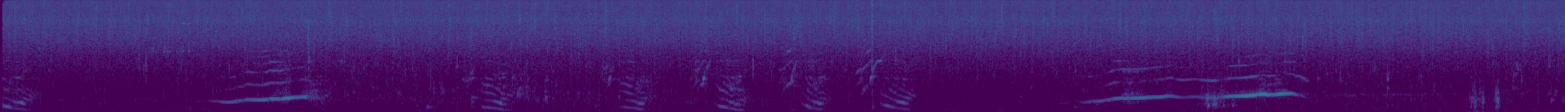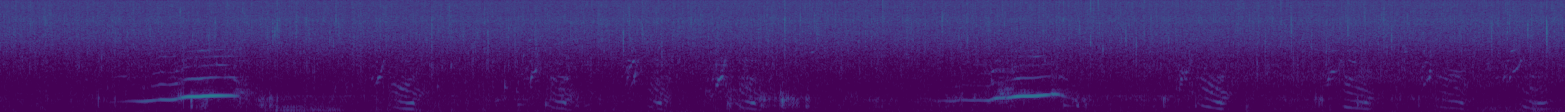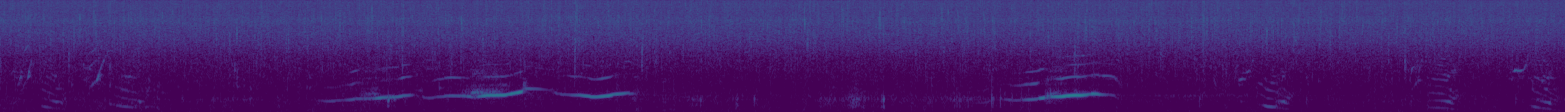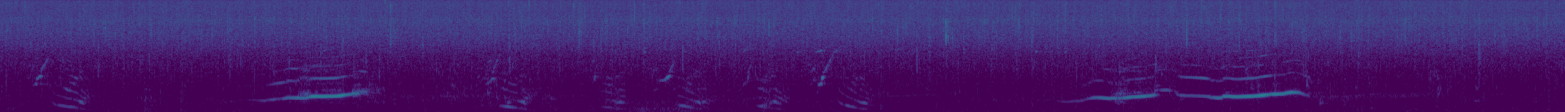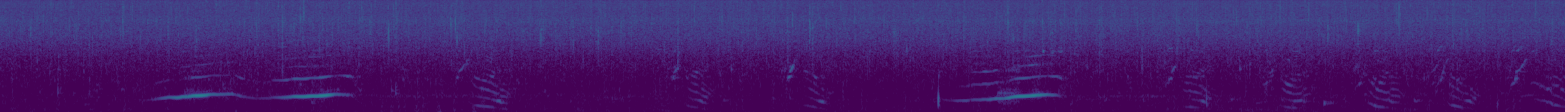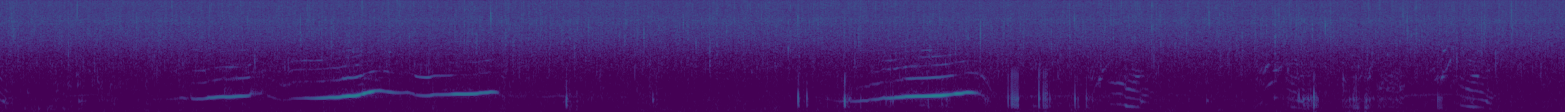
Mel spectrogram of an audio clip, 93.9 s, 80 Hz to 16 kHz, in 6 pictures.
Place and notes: humpback whales, boucan canot, ile de la reunion
enregistré avec un hydrophone DPA lors du tournage SIGNATURE
2 September 2010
